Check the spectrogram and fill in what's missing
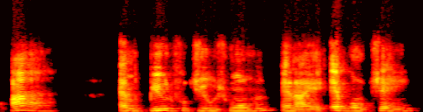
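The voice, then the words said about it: Put-on Southern accent. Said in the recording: “I don't know why I decided to give her a southern accent rather than a Boston accent.”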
